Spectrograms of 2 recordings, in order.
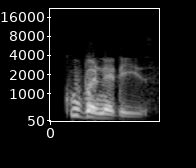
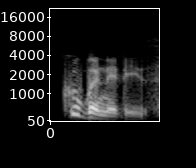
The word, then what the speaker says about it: Kubernetes: interesting fact is the fact that kubernetes is pronounced Ed as kubernetes kubernetes kubernetes say that a few times practice this a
